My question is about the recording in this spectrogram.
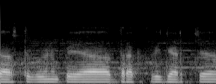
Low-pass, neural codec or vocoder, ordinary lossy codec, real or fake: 7.2 kHz; none; Opus, 16 kbps; real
